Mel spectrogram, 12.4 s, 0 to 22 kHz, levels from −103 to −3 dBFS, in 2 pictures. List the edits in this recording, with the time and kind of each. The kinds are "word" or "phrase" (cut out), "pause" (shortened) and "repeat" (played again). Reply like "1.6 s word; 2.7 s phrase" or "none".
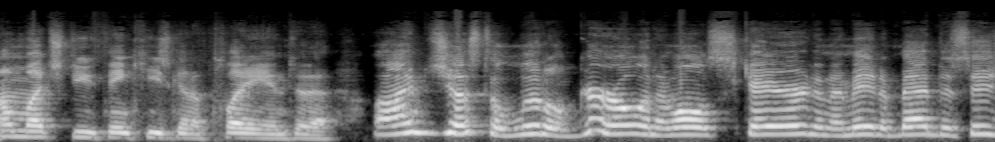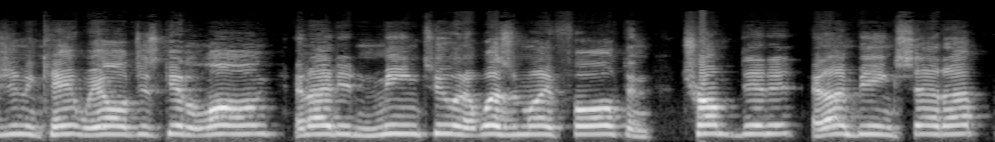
8.0 s pause; 11.2 s pause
